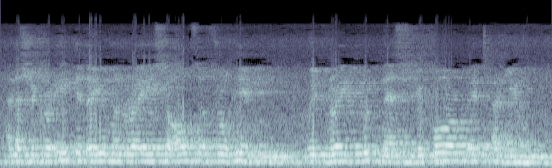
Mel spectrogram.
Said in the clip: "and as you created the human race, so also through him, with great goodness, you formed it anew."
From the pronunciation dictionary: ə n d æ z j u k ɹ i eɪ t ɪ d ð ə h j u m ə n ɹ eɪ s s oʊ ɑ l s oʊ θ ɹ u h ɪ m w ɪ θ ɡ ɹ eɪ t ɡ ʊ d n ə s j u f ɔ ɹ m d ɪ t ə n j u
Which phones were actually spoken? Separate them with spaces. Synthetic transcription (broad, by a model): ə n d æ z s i k ɹ i eɪ t ɪ d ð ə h j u m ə n ɹ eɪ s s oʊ ɑ l s oʊ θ ɹ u h ɪ m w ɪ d ɡ ɹ eɪ t ɡ ʊ d n ə s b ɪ f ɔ ɹ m ɪ t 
